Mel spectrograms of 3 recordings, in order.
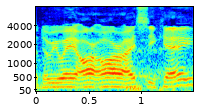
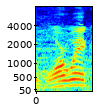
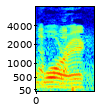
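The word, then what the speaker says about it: Warrick: n in other words your name is spelled how it's pronounced exactly not like Warwick everyone will say oh you Warwick uh no no Warick War Rick they're two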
